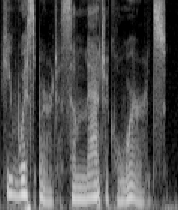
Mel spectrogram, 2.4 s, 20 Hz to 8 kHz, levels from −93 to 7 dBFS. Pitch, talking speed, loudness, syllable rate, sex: 125 Hz, 125 wpm, -18 LUFS, 4.2 syllables/s, female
